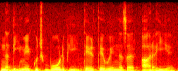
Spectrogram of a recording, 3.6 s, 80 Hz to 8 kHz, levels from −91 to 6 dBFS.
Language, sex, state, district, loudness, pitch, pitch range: Hindi, male, Uttar Pradesh, Lalitpur, -15 LUFS, 130 Hz, 125-140 Hz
